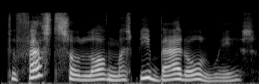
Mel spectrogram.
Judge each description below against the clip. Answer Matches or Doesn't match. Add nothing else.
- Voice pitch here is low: Doesn't match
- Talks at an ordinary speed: Matches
